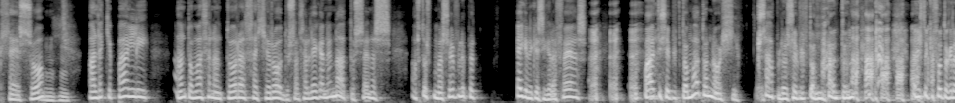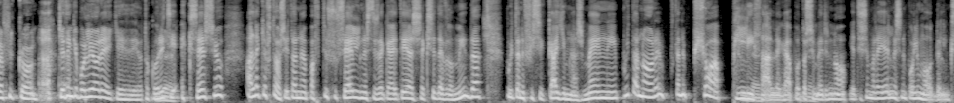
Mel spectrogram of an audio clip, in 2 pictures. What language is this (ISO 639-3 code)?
ell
